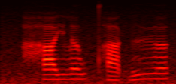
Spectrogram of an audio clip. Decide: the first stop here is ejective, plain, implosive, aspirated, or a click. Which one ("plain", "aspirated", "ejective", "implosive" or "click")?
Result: aspirated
